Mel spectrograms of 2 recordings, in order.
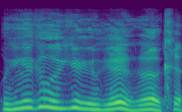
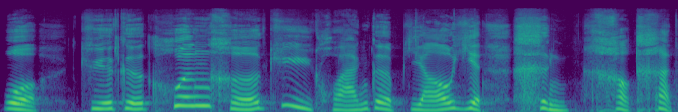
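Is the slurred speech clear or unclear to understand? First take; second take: unclear; clear. First: Slurred speech, and the words cannot be understood. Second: Slurred speech, but the words remain understandable.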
